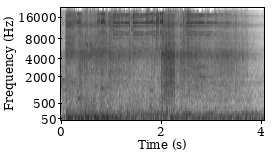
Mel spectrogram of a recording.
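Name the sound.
barrel explosion in video game Baldur's Gate 3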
